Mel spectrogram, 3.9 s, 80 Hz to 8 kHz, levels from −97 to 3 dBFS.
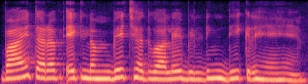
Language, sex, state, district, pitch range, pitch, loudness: Hindi, female, Arunachal Pradesh, Lower Dibang Valley, 205-230 Hz, 220 Hz, -14 LUFS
